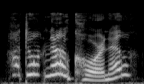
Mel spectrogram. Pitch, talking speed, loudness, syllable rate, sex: 345 Hz, 165 wpm, -17 LUFS, 6.3 syllables/s, female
